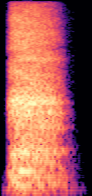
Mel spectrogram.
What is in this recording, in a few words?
Landing, jp; Jane; kingsraid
